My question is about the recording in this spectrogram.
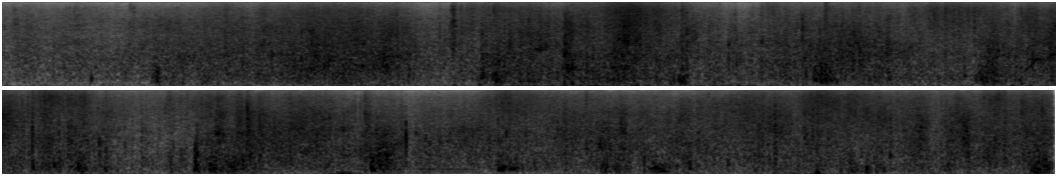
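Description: Corn leaves rustling and swishing as someone walks between the rows and pushes through the plants, in uneven, irregular swishes.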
